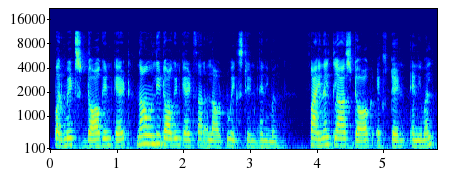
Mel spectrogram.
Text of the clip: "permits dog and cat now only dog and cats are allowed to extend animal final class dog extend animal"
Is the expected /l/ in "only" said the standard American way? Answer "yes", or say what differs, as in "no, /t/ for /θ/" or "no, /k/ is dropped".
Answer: yes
